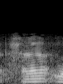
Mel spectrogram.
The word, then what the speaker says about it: حاء: المغاربة يقولون هذه الحاء معناها الحديث، اختصار لكلمة الحديث، والأكثر على أنها حاء التحويل، وتقرأ مفردة هكذا حاء ويمر، يعني بسرعة حاء وحدثنا.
